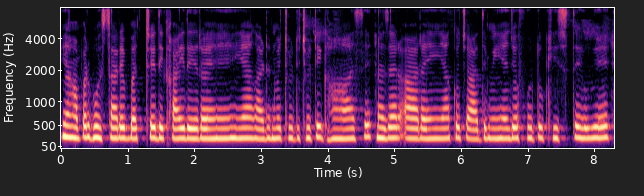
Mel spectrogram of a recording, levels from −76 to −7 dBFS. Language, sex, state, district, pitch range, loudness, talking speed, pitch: Hindi, female, Maharashtra, Pune, 215-225 Hz, -14 LUFS, 190 wpm, 220 Hz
